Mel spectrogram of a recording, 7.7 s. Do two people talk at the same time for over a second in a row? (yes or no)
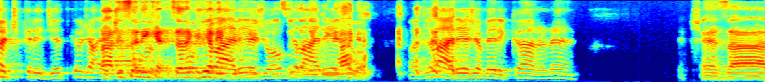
yes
